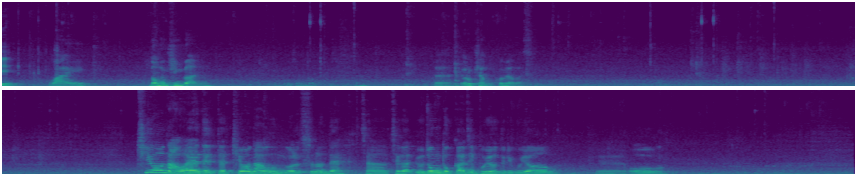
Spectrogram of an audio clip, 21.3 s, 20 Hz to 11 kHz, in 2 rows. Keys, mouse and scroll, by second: 0.6 y, 3.9 click, 4.5-8.2 middle drag, 8.8 click, 9.7-21.3 middle drag.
